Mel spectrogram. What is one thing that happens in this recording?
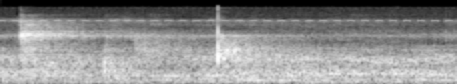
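A cue tip strikes a billiard ball with a sharp click.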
